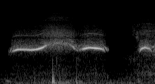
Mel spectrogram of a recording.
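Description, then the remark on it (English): A high, clear bird-call whistle sounds in three bursts: a longer rising note, a shorter steady one after a pause, then a third that starts and cuts off. No talking. “Yeah, you got a bird? The bird. Bird is the word. Yeah, let me pull up the bird.”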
